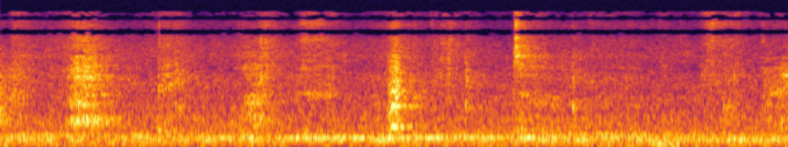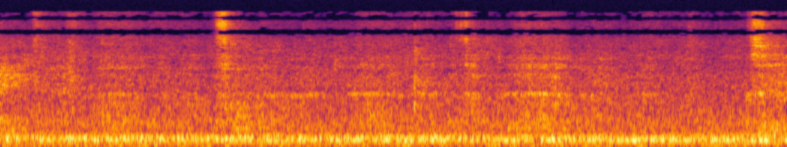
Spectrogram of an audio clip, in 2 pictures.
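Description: A man's faint exertion breaths as he lifts dumbbells, a few soft exhales in the first few seconds, over a steady low hum.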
